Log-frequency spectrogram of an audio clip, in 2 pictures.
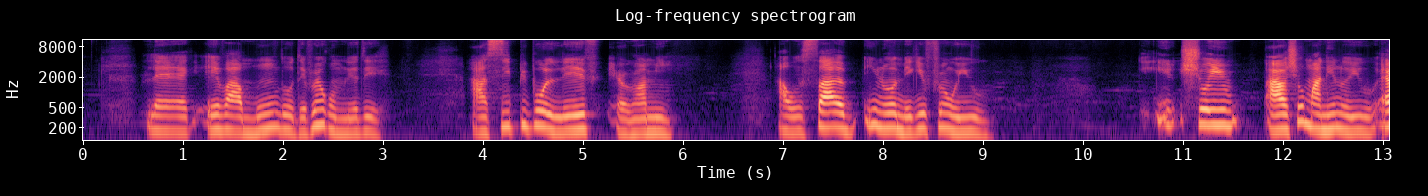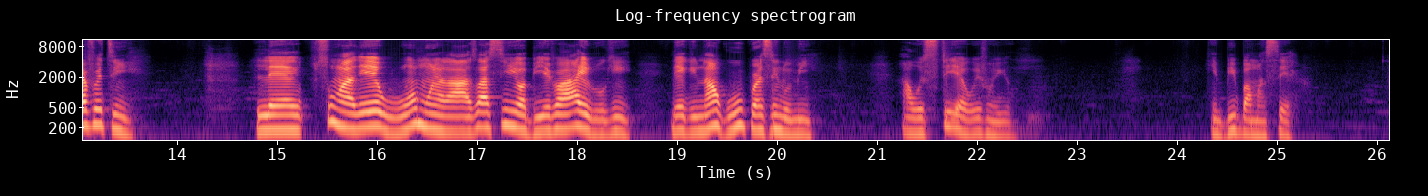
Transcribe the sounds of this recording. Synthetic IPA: lɛkefamũtodifɹɛ̃nkɔ̃mjunit̬i | asipip̬oliveɾãmĩ | awisaiĩnomek̬ũfɹɛ̃nwiju | ʃoju | awiʃomanĩtojuɛvɹitĩ | lɛsũnalewɔ̃mɔ̃nalasasĩɔbiefaajeɾokĩ | lɛkunãɡupɹɛs̬ĩnlomĩ | awisteawefɔ̃mju | ĩbibamãsɛ

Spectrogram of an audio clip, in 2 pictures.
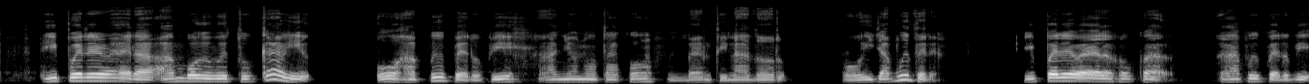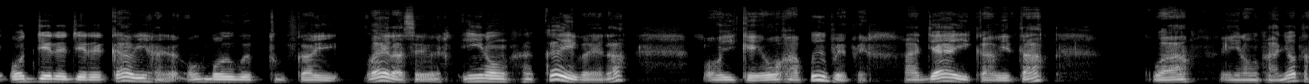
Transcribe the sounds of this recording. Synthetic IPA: ipwe̞ɾeβaʔe̞ɾaamboɨβɨt̪ukaʋi | oɦapɨpe̞ɾupiãɲõnõt̪akobe̞nt̪ilad̪o̞ɾ | oid͡ʒap̬ɨt̪̬eɾḛ | ipweɾeβaeɾahokʷa | hapɨpeɾupiod͡ʒe̞ɾed͡ʒeɾe̞kaβiɦa̰õmboɨβɨt̪ukaj | βaeɾasḛβḛĩɾ̃õŋhãkajβaʔḛɾa | ojkeoɦapɨpe̞pe̞had͡ʒaikaβit̪a | wʷa | ĩɾõŋhãɲõt̪a

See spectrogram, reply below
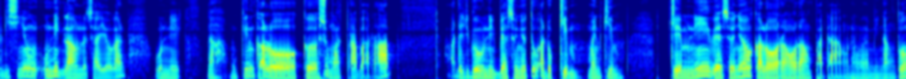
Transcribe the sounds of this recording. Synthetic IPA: adisiɲaṵnɪk̚laɦunut̪̚sajokan | ṵnɪk̚ | nahmuŋkɪnka̰lokəsumaht̪ɾa̰ba̰ɾa̰t̪̚ | a̰dad͡ʒuɡaunɪk̚biasaɲat̪uʔa̰dokimːainkim | kimnibiasaɲakaloːɾaŋoɾaŋpa̰da̰ŋo̰ɾaŋoɾaŋminaŋt̪u

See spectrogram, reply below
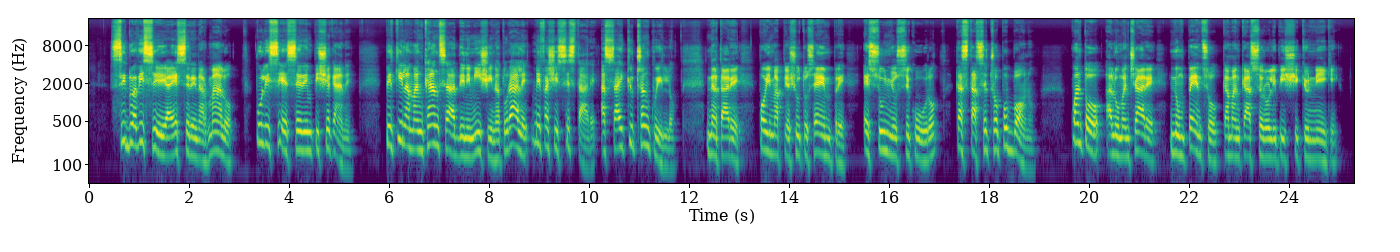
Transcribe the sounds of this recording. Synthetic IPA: sɪdːuavisːɪaɛsːɪɾɪnarmaːlʊ | vʊlisːɪɛsːɪɾimpiʃːɪka̰ːnɪ̰ | pɪrk̟ilamaŋkant̪sad̪ɪnɪmiːt͡ʃinat̪uɾaːlɪmɪfat͡ʃisːɪst̪a̰ːɾɪ̰asːajkjut̪ːɾaŋkwilːʊ̰nat̪aːɾɪ | pɔjmapːjat͡ʃuːt̪ʊsɛmpɾɪ | ɛsːuɲːʊsɪkuːɾʊ | kast̪asːɪt̪ɾɔpːʊbːwɔ̰ːnʊ̰ | kwant̪ʊalʊmant͡ʃaːɾɪ | nʊmpɛnsʊkamːaŋkasːɪɾʊlɪpiʃːikjunːiːk̟i

